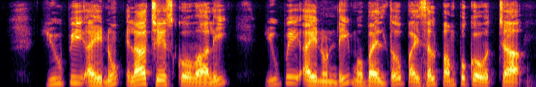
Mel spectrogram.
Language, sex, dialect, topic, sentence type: Telugu, male, Telangana, banking, question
